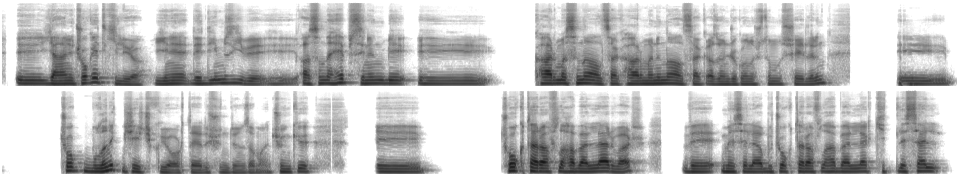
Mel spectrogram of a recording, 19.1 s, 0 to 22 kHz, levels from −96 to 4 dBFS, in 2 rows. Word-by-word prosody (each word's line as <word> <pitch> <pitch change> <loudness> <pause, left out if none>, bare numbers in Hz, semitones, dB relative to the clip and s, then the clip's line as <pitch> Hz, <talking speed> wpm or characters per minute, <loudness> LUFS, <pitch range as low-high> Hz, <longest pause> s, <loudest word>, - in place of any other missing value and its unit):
Iıı, 150 - +1 0.3
yani, 135 0 +3
çok 160 +6 +1
etkiliyor. 130 - -3
Yine 135 +1 -1
dediğimiz 155 +4 0
gibi, 145 -6 -3
iii, 130 +2 -8
aslında 145 +2 0
hepsinin 150 -3 0
bir, 145 0 -3
iii, 135 0 -5 0.4
karmasını 150 +2 +3
alsak, 135 -3 0
harmanını 135 +2 +2
alsak 125 -4 -1
az 120 -1 -1
önce 120 0 -2
konuştuğumuz 120 +1 -6
şeylerin, 125 +7 -4 0.7
iii, 130 - -4 0.6
çok 180 -1 +1
bulanık 155 +7 +4
bir - - -4
şey 140 +1 +1
çıkıyor 115 -2 -4
ortaya 100 +1 -5
düşündüğün 105 -1 -7
zaman. 100 +2 -8
Çünkü, 135 +3 -3 0.6
iii, 135 - -1 0.7
çok 170 +1 +4
taraflı 150 -2 +7
haberler 145 +2 +6
var 125 -2 -1 0.4
ve, 135 -1 0
mesela, 135 -1 +1
bu 135 - -2
çok 145 0 -2
taraflı 145 0 +2
haberler 145 +1 +1
kitlesel 155 +3 -1
140 Hz, 130 wpm, -19 LUFS, 130-150 Hz, 0.7 s, taraflı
